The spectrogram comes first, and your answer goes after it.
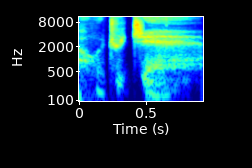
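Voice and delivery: hushed, unvoiced storyteller whisper.

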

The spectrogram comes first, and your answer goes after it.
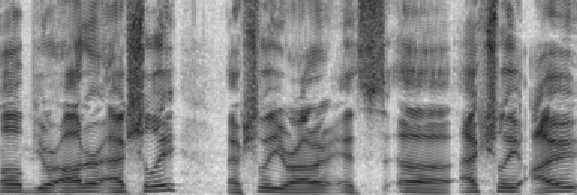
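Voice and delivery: mock stuttering, put-on stammer. Imagining him stuttering to the judge, imitating someone stuttering. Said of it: "just stuttering".

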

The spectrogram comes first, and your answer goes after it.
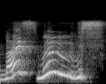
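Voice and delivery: very high, squeaky voice. Retelling Hootie's remark to a dancing Gus: Hootie voice. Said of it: "then Hootie's like".

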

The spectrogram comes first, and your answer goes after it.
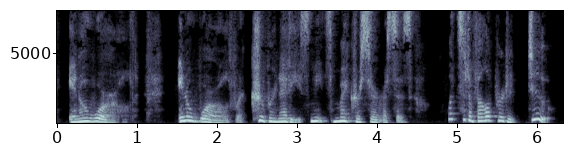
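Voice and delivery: deep-toned movie-trailer announcer narrator voice. Opening a podcast episode with a line in movie announcer voice. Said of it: "I have to start this with the movie announcer voice".

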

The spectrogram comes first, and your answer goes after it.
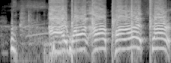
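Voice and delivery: very high-pitched, blaring, loud outburst. A co-host demanding a Pulitzer for this episode, sounding like a Dalek. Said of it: "I just sounded like a Dalek on that one".

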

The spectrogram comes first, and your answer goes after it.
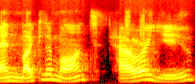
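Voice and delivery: put-on very strong Scouse Liverpool accent. Retelling a stranger's greeting when he arrived: Joe's Liverpool accent. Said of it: "In this very like Liverpoolian accents".

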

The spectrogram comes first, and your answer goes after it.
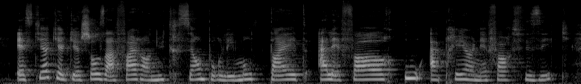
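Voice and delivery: ordinary talk, nothing marked

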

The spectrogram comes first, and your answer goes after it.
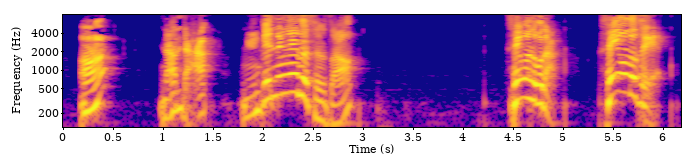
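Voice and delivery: put-on frog character voice. Doing a requested impression after a countdown: head-clerk frog impression. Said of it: "番頭ガエル風で".

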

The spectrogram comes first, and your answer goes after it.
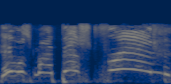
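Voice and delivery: very high, stretched, drawn-out grunt yell. Retelling a game moment, the speaker voices an enemy grunt, retelling a grunt's yell. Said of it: "he's yelling".

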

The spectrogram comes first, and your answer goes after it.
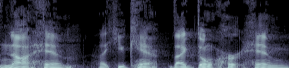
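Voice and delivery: normal talking voice

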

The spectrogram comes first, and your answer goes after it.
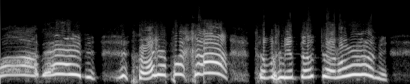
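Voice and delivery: put-on high, drawn-out shout. Retelling standing up at a game to call a player: imitating own past shout. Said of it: "eu levantei gritando".

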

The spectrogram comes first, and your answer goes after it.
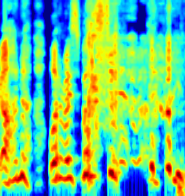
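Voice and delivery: very high-pitched, alarmed, panicky voice. Retelling being yelled at by the bus driver: retelling own panic.

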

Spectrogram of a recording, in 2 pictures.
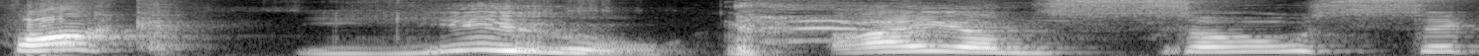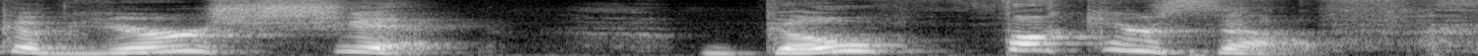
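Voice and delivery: very loud, high, slow, shrill, drawn-out top-of-lungs scream. Retelling yelling at a person across a full room, reenacting a top-of-lungs shout. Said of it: "I like at the top of my lungs".

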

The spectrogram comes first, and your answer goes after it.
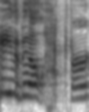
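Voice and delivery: loud, high, over-the-top exaggerated American accent. Quoting an audiobook character's line, in an exaggerated American accent. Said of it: "in this just really exaggerated American accent".

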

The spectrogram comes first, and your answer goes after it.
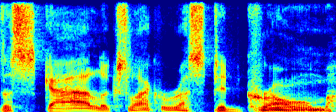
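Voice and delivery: dropped very low and slow. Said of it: "in that [name] voice".

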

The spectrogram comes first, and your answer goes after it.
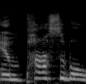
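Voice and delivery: emphasis on 'impossible'. Leading a repeated phrase, stressing a different word each time: stress on 'impossible'. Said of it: "we're going to emphasize each word".

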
